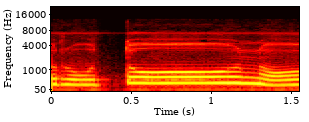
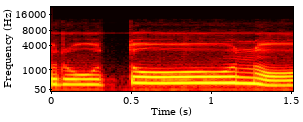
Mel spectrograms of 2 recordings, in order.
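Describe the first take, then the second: Both takes have the same delivery.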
